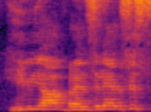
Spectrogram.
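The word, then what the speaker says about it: Hevea brasiliensis: लेकिन इसका जो कॉमन आप प्रोनाउंसिएशन हीविया ब्रासिलिएसिस कर सकते हैं।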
